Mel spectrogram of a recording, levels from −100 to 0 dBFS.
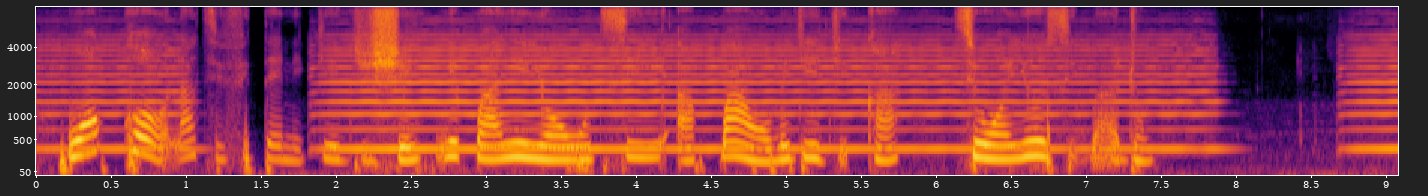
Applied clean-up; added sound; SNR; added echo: none; Bowed string instrument; 7 dB; none.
